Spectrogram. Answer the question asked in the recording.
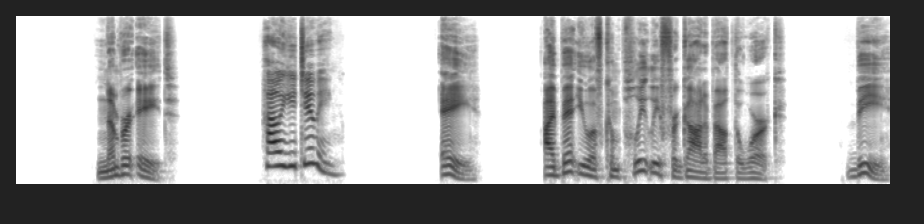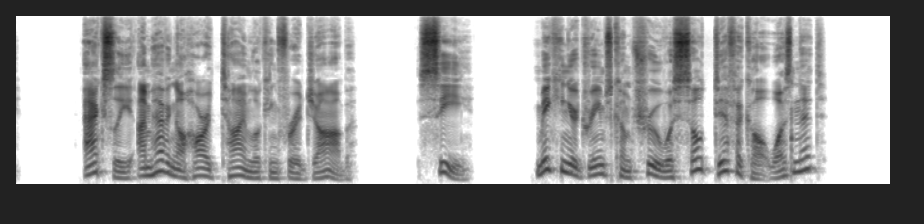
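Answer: B: Actually, I'm having a hard time looking for a job.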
